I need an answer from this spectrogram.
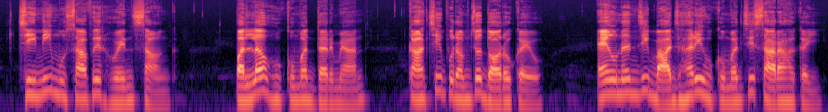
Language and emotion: Sindhi, neutral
